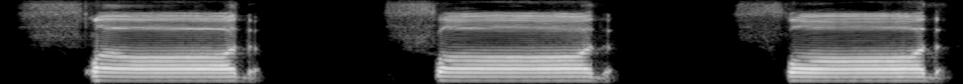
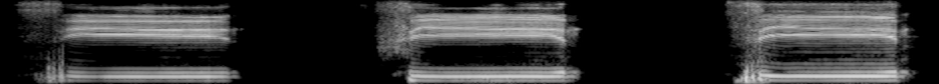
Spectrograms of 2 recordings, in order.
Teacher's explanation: تو یہ تینوں حروف سیٹی کی آواز سے ادا ہوں گے، اور زا کو سختی سے ادا کریں گے اور سین کو قدرے کم سختی سے ادا کریں گے، جبکہ صاد کو بالکل نرمی سے ادا کریں گے اور پر کر کے موٹا کر کے پڑھیں گے. سین کو باریک کر کے پڑھیں گے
